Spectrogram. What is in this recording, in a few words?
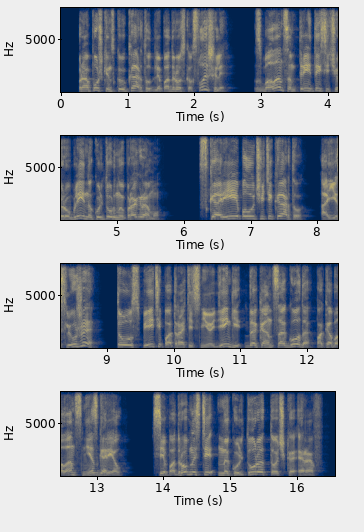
Male Vo; Pushkin Card; Male 20s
